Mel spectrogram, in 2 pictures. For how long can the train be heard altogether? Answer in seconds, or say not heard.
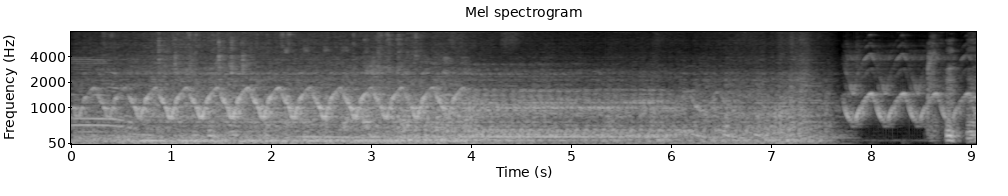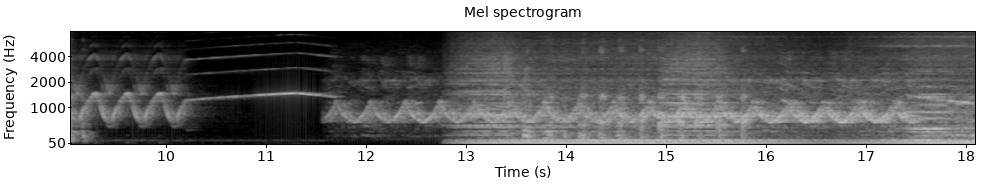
13 s.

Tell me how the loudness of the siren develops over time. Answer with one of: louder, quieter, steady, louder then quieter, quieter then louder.
quieter then louder.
